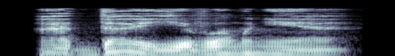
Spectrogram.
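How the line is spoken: Ingratiating young woman's request. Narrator (Russian): Вкрадчиво попросила молчавшая до сих пор девица

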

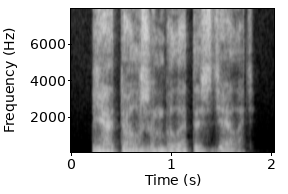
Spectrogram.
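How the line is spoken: Whispered. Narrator (Russian): прошептал Клюгер

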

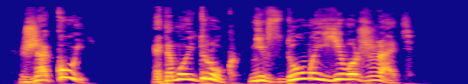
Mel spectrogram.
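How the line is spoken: Sudden yell. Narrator (Russian): опомнившийся Артем заорал

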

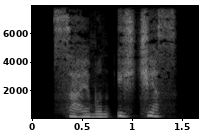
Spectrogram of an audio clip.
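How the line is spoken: Whisper. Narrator (Russian): прошептала она

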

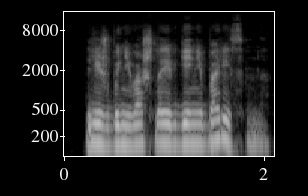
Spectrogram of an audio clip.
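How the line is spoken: Undertone. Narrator (Russian): сказал он вполголоса

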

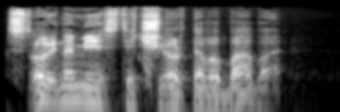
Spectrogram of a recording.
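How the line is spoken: Angry growl. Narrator (Russian): рычал Максимус

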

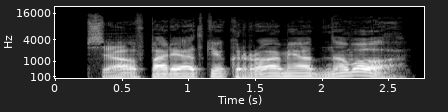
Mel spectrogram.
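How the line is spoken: Roar. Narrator (Russian): проревел он

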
